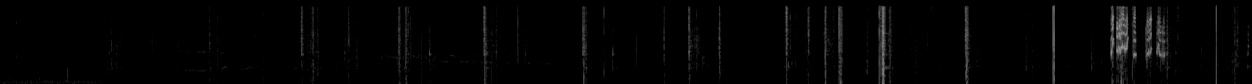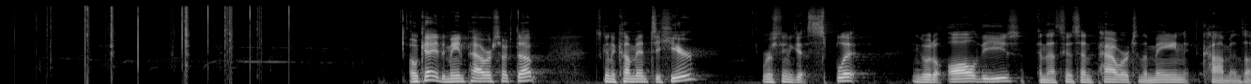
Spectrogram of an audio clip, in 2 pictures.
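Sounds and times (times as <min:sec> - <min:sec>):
wires clicking into connectors: 0:00.0 - 0:15.5
brief rustle: 0:01.0 - 0:16.2.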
